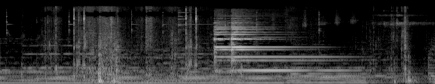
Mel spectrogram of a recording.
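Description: Background music with a short swish about a second in, then a bright bell-like ding that starts just after two seconds and rings out for about a second and a half: the notification-bell sound effect of a subscribe-button animation.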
